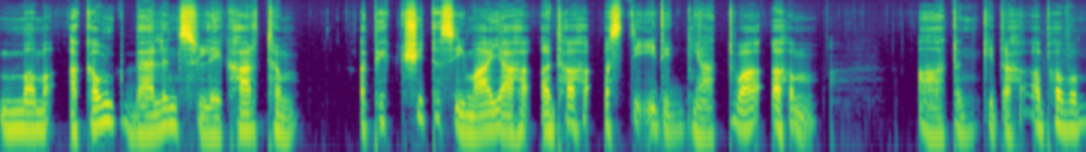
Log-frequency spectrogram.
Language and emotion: Sanskrit, fearful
